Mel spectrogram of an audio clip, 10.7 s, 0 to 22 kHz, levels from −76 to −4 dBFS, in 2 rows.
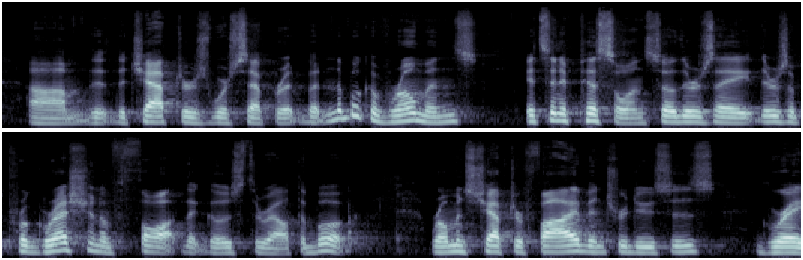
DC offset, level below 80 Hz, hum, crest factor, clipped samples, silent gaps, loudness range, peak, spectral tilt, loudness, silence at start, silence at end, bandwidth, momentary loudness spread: under 0.1%; -76 dBFS; none; 20 dB; under 0.1%; none; 2 LU; -4 dBFS; -5.5 dB/octave; -24 LUFS; 0.15 s; 0 s; 18 kHz; 9 LU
